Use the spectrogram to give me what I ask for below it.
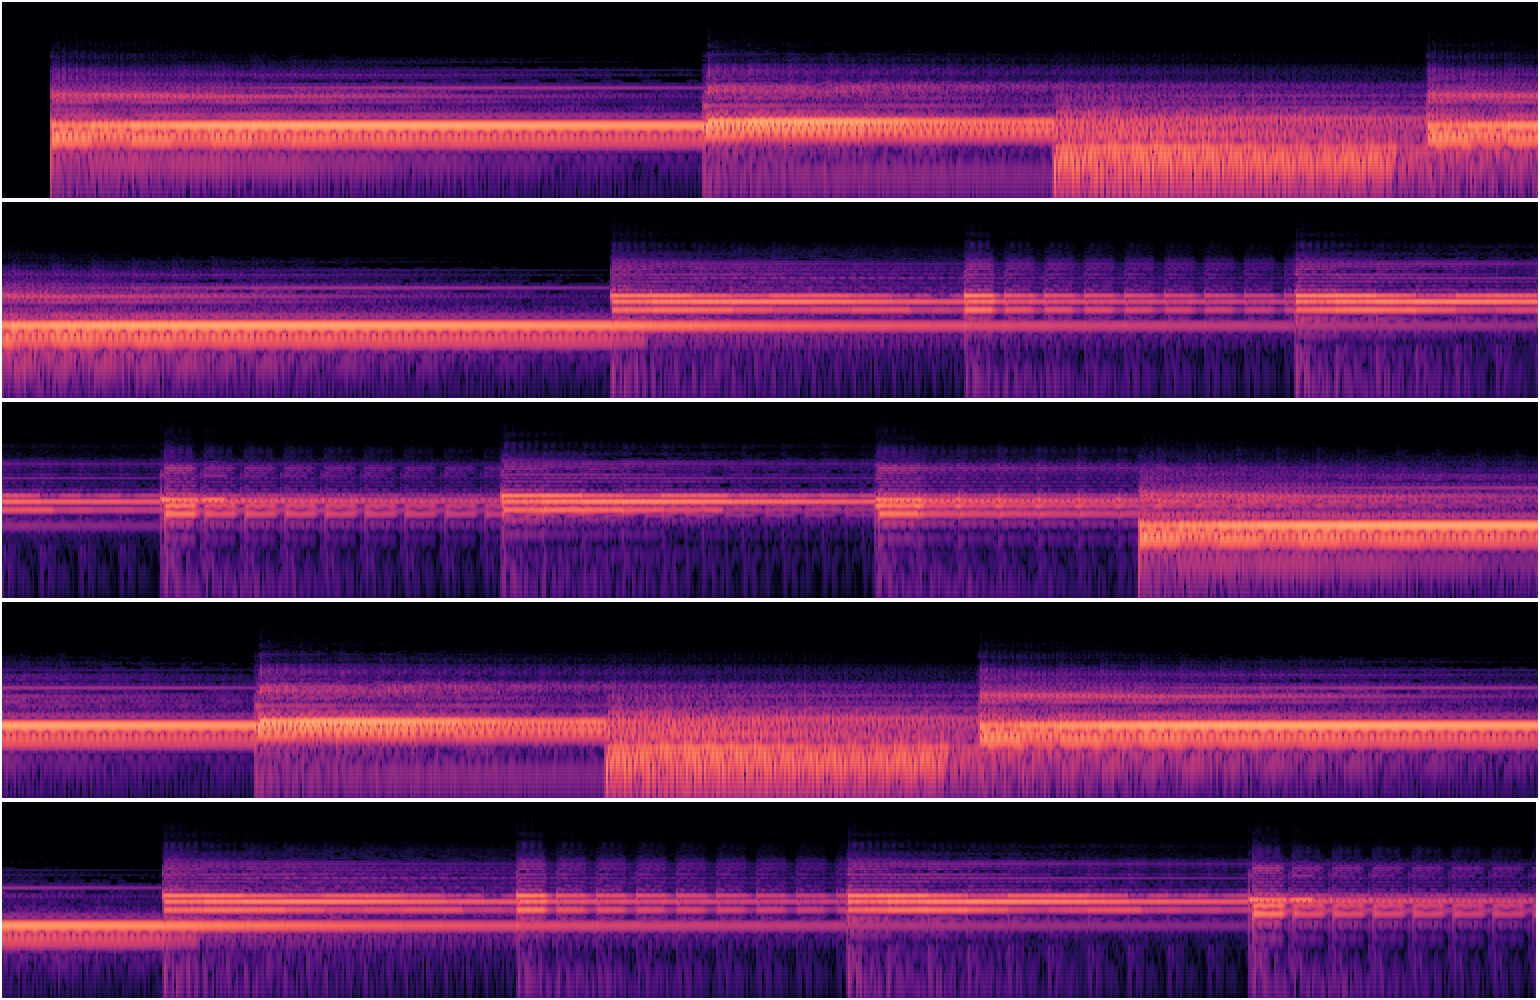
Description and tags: Harmonic Horror - Envy
creepy, dark, demon, doom, drama, dramatic, evil, fear, fearful, haunted, hell, intense, nightmare, paranormal, phantom, scary, spectre, spooky, strings, terrifying, thrill, thriller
